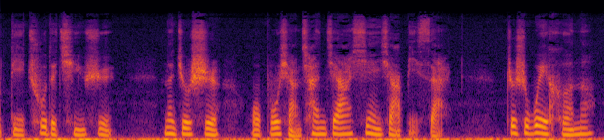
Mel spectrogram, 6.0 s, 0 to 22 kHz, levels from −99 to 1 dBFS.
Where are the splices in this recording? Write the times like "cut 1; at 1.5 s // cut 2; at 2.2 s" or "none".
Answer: none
